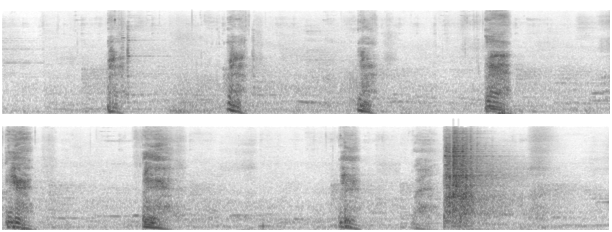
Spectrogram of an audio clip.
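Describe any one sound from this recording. A man grunts and exhales sharply with effort on each lift.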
